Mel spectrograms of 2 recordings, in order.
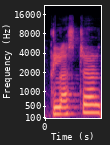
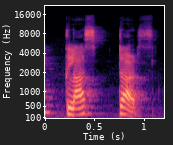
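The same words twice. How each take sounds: First: Said in the usual way. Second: "क्लस्टर्स" broken as clus, ters; split into syllables. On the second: Shown as a demonstration. Teacher counting syllables for pupils, "क्लस्टर्स" split in two. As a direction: say "क्लस्टर्स" in two separate beats. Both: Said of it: "दो syllable हैं".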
